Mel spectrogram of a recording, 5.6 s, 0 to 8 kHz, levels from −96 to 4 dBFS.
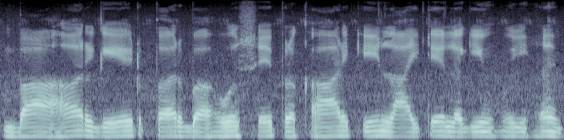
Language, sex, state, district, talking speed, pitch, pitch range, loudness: Hindi, male, Bihar, Kaimur, 115 wpm, 95 Hz, 95-100 Hz, -16 LUFS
